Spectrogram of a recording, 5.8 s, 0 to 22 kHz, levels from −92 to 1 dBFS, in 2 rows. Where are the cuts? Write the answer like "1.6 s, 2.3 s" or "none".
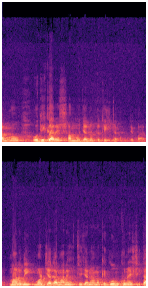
2.9 s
